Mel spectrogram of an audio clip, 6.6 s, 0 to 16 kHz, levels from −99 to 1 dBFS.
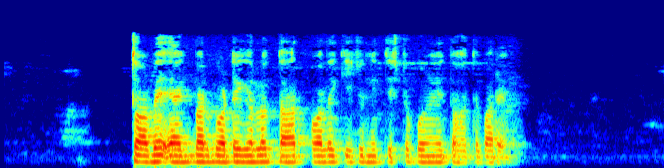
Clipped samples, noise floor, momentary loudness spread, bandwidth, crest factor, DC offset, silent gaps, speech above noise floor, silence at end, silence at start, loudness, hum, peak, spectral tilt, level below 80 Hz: under 0.1%; -78 dBFS; 11 LU; 7.6 kHz; 18 dB; under 0.1%; none; 61 dB; 1.5 s; 1.3 s; -18 LUFS; none; 0 dBFS; -7.5 dB/octave; -56 dBFS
